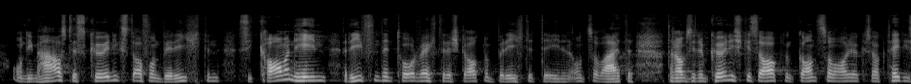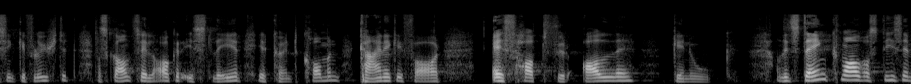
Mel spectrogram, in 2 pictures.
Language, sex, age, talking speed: German, male, 50-69, 190 wpm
